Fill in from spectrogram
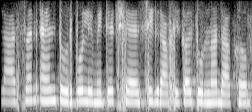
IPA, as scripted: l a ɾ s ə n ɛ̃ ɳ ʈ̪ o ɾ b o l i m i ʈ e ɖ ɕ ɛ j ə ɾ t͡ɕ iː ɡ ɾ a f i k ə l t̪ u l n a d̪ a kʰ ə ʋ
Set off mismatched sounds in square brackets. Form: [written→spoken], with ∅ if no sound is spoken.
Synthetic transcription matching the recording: l a ɾ s ə n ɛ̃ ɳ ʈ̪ [o→u] ɾ b o l i m i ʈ e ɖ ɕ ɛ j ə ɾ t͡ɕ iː ɡ ɾ a f i k ə l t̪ u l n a d̪ a kʰ ə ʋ

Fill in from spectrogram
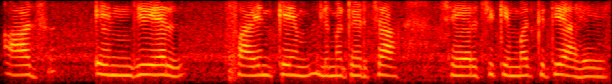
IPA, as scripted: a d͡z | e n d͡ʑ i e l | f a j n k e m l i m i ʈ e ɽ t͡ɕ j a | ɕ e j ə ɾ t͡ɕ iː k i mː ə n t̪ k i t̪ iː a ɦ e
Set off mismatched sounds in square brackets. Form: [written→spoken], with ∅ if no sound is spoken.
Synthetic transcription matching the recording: a d͡z | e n d͡ʑ i e l | f a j n k e m l i m i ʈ e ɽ t͡ɕ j a | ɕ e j ə ɾ t͡ɕ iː k i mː ə [n→∅] t̪ k i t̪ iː a ɦ e

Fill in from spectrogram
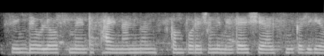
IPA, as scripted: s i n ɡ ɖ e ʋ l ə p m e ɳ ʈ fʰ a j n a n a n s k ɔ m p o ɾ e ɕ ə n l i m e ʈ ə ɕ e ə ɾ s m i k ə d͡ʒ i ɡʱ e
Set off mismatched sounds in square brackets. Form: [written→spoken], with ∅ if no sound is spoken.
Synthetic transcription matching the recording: s i [n→ŋ] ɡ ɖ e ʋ l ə p m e ɳ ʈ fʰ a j n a n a n s k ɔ m p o ɾ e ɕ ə n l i m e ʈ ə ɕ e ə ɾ s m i k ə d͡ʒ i ɡʱ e

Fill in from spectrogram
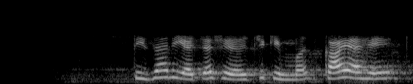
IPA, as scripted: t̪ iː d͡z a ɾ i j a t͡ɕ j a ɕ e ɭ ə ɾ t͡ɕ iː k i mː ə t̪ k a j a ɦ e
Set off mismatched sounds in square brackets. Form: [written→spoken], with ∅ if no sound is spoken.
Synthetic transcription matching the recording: t̪ [iː→i] d͡z a ɾ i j a t͡ɕ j a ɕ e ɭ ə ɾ t͡ɕ iː k i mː ə t̪ k a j a ɦ e

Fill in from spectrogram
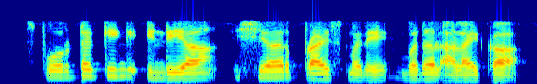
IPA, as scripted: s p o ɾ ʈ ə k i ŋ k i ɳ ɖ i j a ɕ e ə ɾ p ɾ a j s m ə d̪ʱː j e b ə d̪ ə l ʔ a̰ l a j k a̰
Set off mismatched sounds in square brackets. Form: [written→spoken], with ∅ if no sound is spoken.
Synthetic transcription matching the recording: s p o ɾ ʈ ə k i ŋ [k→ɡ] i ɳ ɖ i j a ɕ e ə ɾ p ɾ a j s m ə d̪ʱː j e b ə d̪ ə l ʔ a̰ l a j k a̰

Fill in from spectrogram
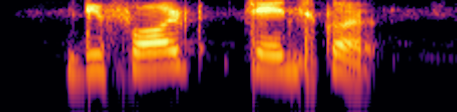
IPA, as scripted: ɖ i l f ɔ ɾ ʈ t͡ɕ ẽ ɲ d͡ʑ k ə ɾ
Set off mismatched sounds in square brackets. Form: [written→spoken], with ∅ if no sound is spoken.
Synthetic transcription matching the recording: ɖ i [l→∅] f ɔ [ɾ→l] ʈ t͡ɕ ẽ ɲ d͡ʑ k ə ɾ

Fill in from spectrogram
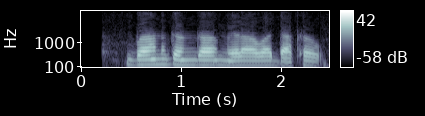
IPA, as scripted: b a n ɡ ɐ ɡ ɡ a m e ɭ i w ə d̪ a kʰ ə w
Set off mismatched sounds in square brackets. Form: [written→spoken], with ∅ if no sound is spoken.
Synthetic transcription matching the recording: b a n ɡ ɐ [ɡ→ŋ] ɡ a m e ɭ [i→a] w [ə→a] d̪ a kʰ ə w

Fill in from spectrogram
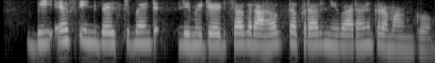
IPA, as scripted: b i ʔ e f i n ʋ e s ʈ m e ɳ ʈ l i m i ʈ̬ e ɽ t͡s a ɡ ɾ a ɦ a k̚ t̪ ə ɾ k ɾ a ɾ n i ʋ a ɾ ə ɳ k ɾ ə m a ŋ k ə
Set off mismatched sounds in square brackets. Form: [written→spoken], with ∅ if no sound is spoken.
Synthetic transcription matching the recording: b i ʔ e f i n ʋ e s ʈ m e ɳ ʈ l i m i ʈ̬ e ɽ t͡s a ɡ ɾ a ɦ [a→ə] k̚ t̪ ə [ɾ→∅] k ɾ a ɾ n i ʋ a ɾ ə ɳ k ɾ ə m a ŋ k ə

